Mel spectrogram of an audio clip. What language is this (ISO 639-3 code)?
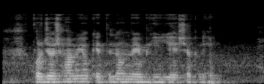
urd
